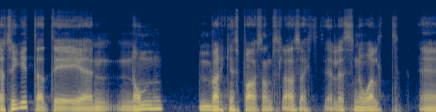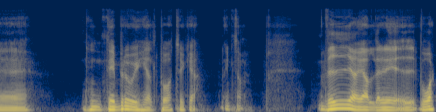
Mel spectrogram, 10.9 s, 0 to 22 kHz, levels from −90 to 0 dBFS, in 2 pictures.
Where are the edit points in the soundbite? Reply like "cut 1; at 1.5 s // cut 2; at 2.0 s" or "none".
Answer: cut 1; at 5.1 s // cut 2; at 8.2 s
